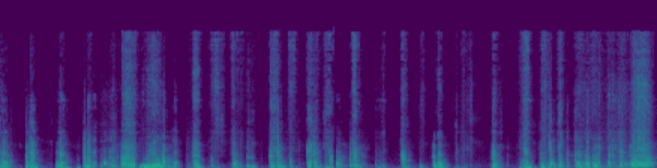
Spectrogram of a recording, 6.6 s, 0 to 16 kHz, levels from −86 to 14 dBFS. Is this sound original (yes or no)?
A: no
